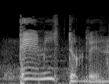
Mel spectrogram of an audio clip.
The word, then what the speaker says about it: Temístocles: Temístocles. – Sí, no, yo no encontré nada. – Es con acento en la I, es una palabra esdrújula.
